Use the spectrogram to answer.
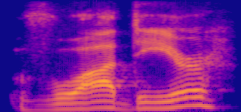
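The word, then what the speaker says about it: voir dire: in what's called uh I think it's pronounced voidir which means jury selection yeah so yeah you're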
